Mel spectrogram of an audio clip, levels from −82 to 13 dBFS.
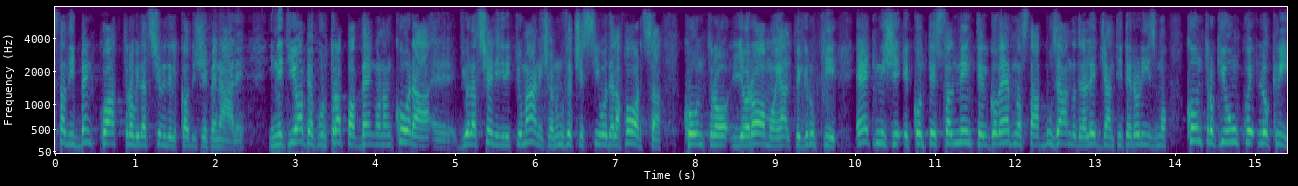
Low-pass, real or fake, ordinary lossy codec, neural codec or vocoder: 7.2 kHz; real; Opus, 16 kbps; none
